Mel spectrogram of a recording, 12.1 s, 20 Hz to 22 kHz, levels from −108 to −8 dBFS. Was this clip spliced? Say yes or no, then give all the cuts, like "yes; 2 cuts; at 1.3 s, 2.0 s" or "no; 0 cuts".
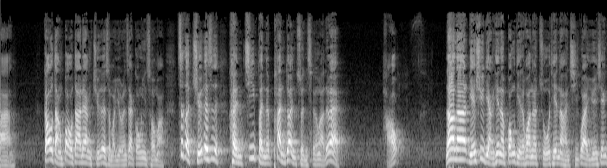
no; 0 cuts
